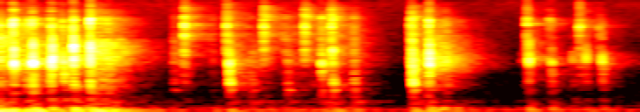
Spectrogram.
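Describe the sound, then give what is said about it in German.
Rapid typing on a computer keyboard: many irregular, crisp key clicks in short bursts separated by brief pauses, with no voices. “Ich kann nicht mal Steffen schreiben mit meinen dicken Wurstfingern.”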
